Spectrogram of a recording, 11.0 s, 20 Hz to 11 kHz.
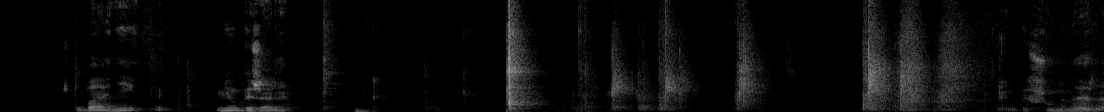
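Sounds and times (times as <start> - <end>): door scraping and rattling: 8.9 - 9.8.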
